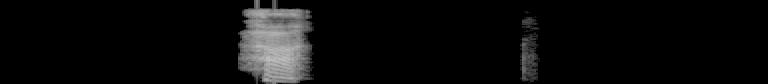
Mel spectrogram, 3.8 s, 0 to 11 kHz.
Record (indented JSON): {
  "exhalation_length": "3.8 s",
  "exhalation_amplitude": 28744,
  "exhalation_signal_mean_std_ratio": 0.17,
  "survey_phase": "beta (2021-08-13 to 2022-03-07)",
  "age": "65+",
  "gender": "Female",
  "wearing_mask": "No",
  "symptom_none": true,
  "smoker_status": "Never smoked",
  "respiratory_condition_asthma": true,
  "respiratory_condition_other": false,
  "recruitment_source": "REACT",
  "submission_delay": "4 days",
  "covid_test_result": "Negative",
  "covid_test_method": "RT-qPCR",
  "influenza_a_test_result": "Negative",
  "influenza_b_test_result": "Negative"
}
